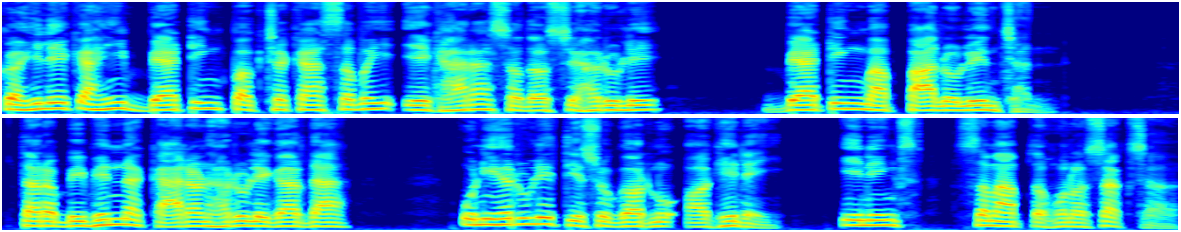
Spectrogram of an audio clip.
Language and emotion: Nepali, neutral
